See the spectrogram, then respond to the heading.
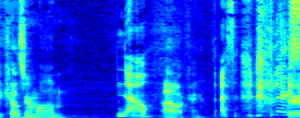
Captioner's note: laughs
